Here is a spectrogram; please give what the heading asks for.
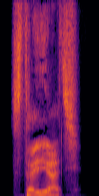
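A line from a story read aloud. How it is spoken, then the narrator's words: Sharp sudden command. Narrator (Russian): Вдруг резким тоном приказывает мне аристократ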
